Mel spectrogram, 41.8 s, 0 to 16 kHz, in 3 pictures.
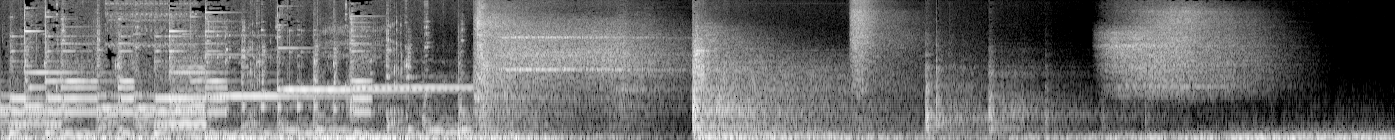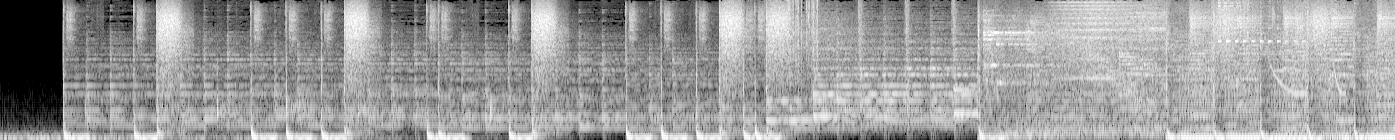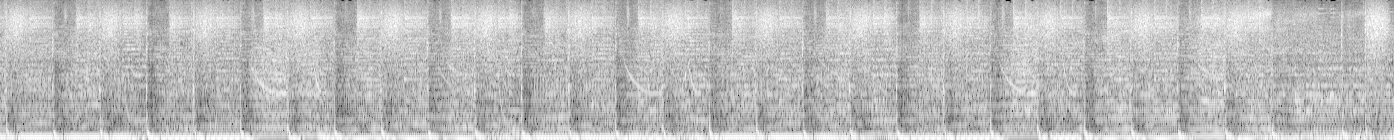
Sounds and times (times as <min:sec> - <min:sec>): Music: 0:00.0 - 0:10.9, 0:14.6 - 0:41.8.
